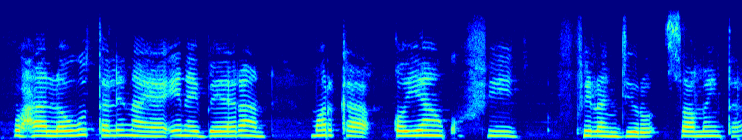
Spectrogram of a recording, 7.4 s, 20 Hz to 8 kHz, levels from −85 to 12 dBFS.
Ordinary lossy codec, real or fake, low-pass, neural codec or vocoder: none; real; 7.2 kHz; none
